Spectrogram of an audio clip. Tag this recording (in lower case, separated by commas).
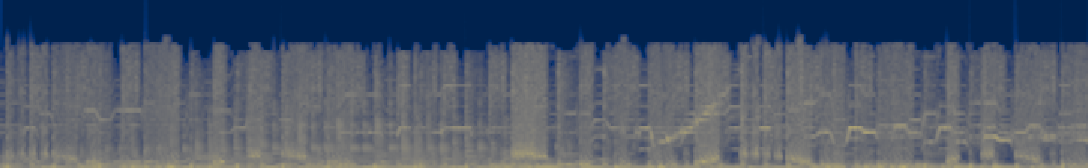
techno, music, electronic music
